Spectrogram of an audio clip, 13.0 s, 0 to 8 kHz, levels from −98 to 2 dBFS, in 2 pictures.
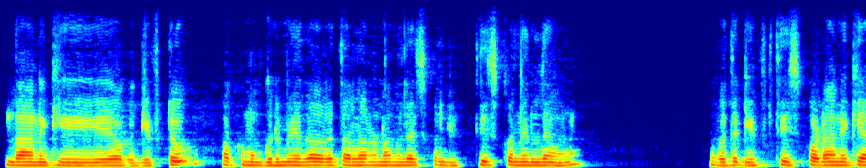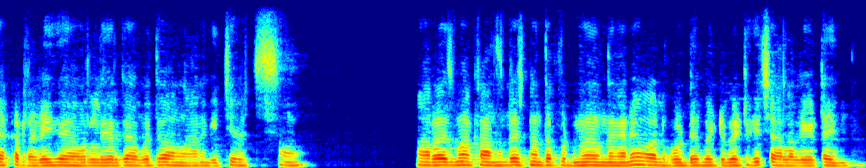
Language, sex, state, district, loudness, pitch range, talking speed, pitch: Telugu, male, Andhra Pradesh, Guntur, -17 LUFS, 145-160 Hz, 195 wpm, 155 Hz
